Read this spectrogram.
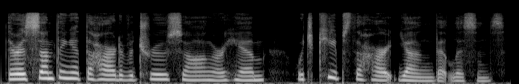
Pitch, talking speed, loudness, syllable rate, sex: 215 Hz, 220 wpm, -20 LUFS, 5.0 syllables/s, female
